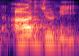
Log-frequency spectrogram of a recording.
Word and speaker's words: Arjuni: Okay, Arjuni is the son of Arjuna, so you have to pronounce it Arjuni. It becomes the, it takes a vriddhi. There is the, it takes a vriddhi. It becomes Arjuni, the white one, child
